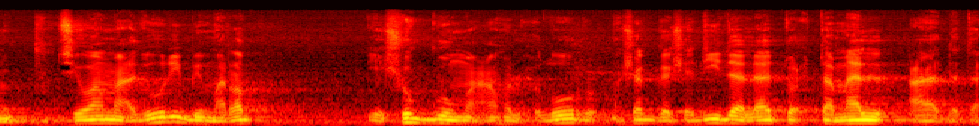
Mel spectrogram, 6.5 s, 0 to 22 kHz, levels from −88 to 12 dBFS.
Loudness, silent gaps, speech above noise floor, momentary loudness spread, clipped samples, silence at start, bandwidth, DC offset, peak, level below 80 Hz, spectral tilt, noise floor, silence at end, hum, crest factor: -23 LUFS; none; 22 dB; 10 LU; under 0.1%; 0 s; 16 kHz; under 0.1%; -4 dBFS; -56 dBFS; -5 dB/octave; -45 dBFS; 0 s; none; 18 dB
